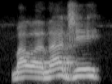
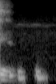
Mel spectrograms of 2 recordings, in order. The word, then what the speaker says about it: Malignaggi: My seat, I got in the middle row, and I was watching Paulie Ma, Malignaggi yeah.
